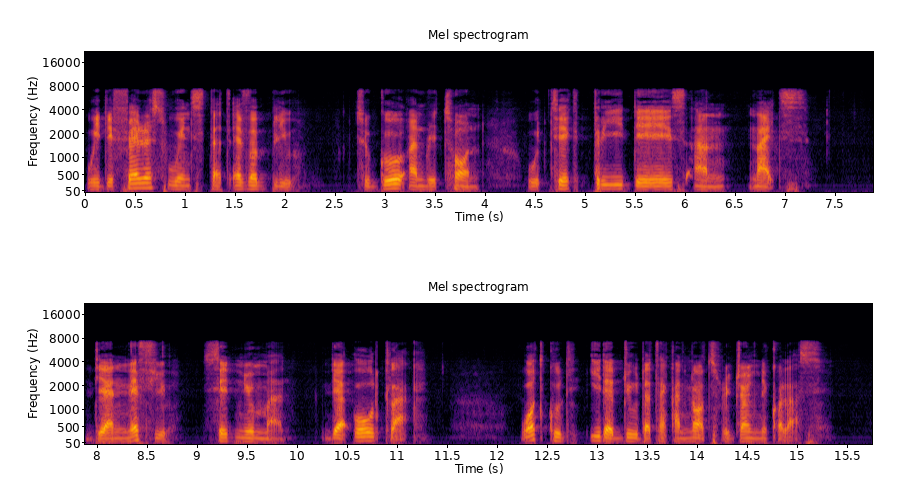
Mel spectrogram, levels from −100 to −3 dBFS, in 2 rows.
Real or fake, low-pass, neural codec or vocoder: fake; 7.2 kHz; codec, 16 kHz, 16 kbps, FreqCodec, smaller model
